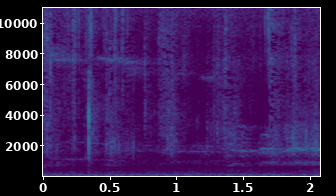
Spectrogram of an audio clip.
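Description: A rooster crowing, one long drawn-out note starting near the end, over a steady low hum.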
